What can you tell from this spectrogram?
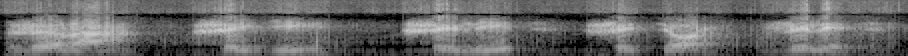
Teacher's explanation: После «ж» и «ш» редуцированный звук «э» слышится также и в первом предударном слоге, где по правилу нужно было бы ждать «а».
